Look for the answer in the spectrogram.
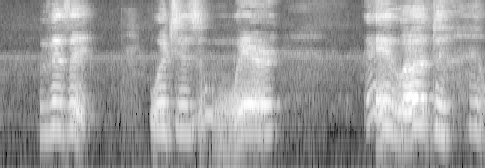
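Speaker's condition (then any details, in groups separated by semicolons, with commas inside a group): Cerebral palsy; dystonia in hands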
